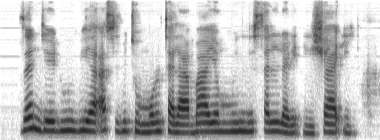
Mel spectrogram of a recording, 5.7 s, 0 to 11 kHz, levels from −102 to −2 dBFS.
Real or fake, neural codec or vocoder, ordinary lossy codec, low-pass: fake; vocoder, 22.05 kHz, 80 mel bands, HiFi-GAN; none; none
